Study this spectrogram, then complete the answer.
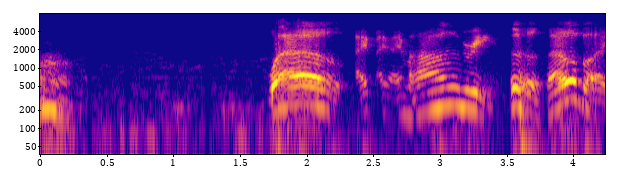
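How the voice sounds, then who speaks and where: A put-on character voice pitched fairly high. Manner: cartoonish, goofy.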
